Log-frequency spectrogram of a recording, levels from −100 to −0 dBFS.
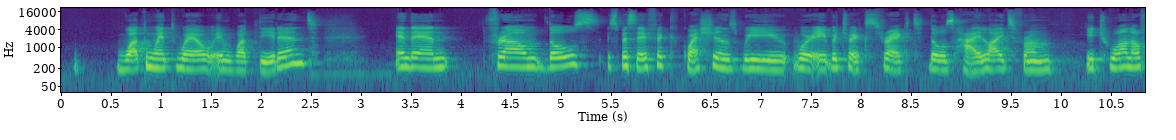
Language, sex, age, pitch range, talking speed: English, female, 20-39, 185-230 Hz, 125 wpm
